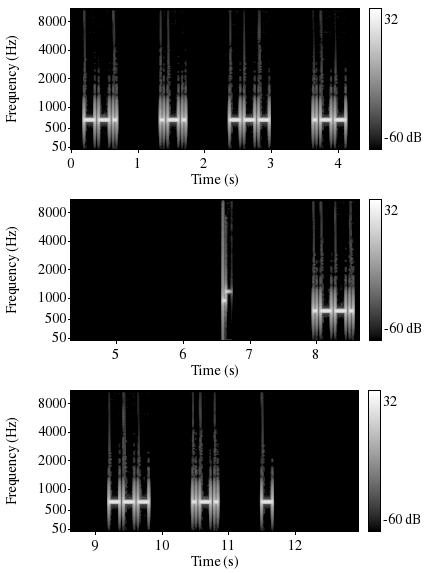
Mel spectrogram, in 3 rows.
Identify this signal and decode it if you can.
Morse code, heard as a keyed tone, about 22 wpm, spaced as for 10 wpm, 700 Hz. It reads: GROW PORT
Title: 4x Character Spacing - Top 300 Words - 22wpm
